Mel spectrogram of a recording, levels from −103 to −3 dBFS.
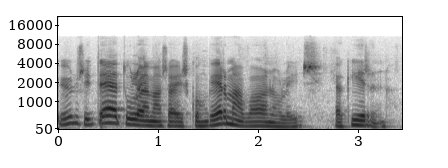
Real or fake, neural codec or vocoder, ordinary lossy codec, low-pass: real; none; none; 10.8 kHz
